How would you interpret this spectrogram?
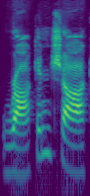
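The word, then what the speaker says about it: Rockin Chalk: all that yeah sure rock and chalk and now I have to spell it because it sounds like a shock but it's like a chalkboard rockin ro ckin ch ALK dot-com and you can just you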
